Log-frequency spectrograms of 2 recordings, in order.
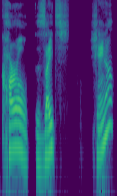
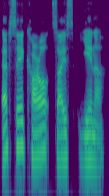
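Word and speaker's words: Carl Zeiss Jena: Is that FC Carl Zait Shaina? Am I close on that, Scott? Your German pronunciation here.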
